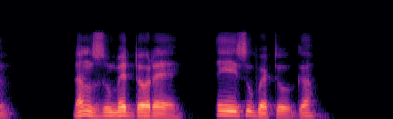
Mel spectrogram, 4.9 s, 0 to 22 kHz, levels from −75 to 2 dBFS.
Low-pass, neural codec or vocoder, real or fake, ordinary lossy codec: 7.2 kHz; codec, 16 kHz, about 1 kbps, DyCAST, with the encoder's durations; fake; AAC, 48 kbps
